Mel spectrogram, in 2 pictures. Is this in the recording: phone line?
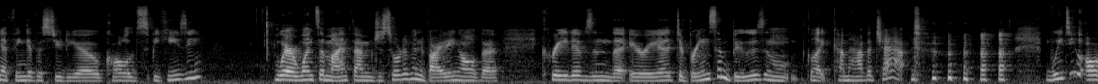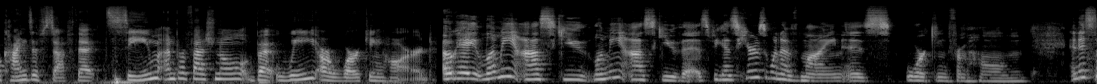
no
